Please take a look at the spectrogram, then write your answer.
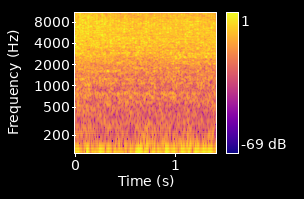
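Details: Chevy Express, rebuilt earlier, at idle while the scanner checks which cylinder misfires; it is cylinder 1, which stayed put after swapping the injector and coil. Low rumbling idle with an uneven, stumbling beat.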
